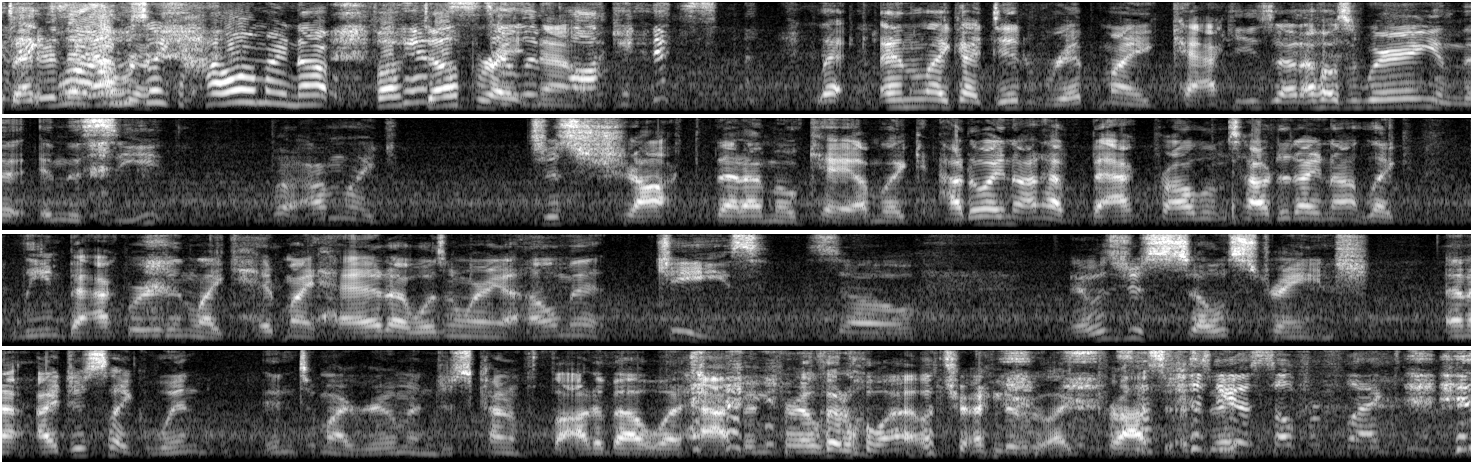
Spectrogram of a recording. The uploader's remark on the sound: This episode was recorded in the spring of the 22/23 season while driving up to Vail. You'll feel like you're right there in the car with us.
